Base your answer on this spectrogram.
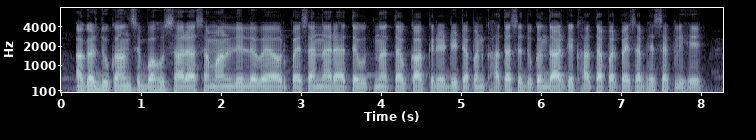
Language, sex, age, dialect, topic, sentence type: Magahi, male, 51-55, Central/Standard, banking, question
